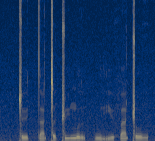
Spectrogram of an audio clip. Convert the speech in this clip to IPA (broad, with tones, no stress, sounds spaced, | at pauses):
ǀ ø˨ tː a˨ ǀ ə˨ ǁ y˦ ŋ o˦ r pː u˨ rʲ ø˨ f a˦ ǁ o˦ v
